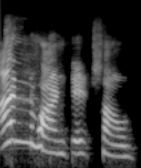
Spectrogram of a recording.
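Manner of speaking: each word drawn out slowly for the class; slow dictation pace. Shown as a demonstration. Teacher to class, dictating slowly. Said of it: "Loud and".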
